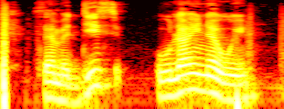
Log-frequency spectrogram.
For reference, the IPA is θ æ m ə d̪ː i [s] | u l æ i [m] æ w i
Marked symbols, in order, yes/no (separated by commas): no, no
